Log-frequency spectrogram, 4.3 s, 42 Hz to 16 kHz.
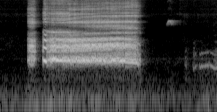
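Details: Morning rooster marking his territory with one of 17 successive crows: a short harsh opening note, a brief gap, then a loud sustained rasping cock-a-doodle-doo lasting about two seconds, followed by a faint thin chirp and a softer trailing call.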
